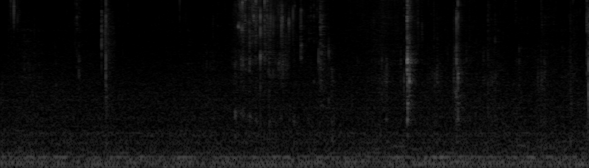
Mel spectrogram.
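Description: Close-miked eating: small wet mouth clicks and a short crunchy rustle of chewing and biting into breaded chicken wings, over a low steady hum.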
